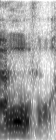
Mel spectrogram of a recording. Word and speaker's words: Louisville: You got to swallow it a little more. Louisville.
